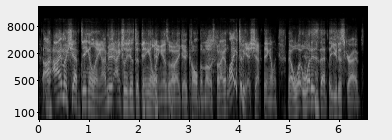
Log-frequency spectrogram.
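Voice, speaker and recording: A man's voice: medium pitch, fast talker, dry recording. A man hosting the show and interviewing his co-host, joking around and mocking himself in a playful way. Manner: jokey, animated, self-mocking.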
